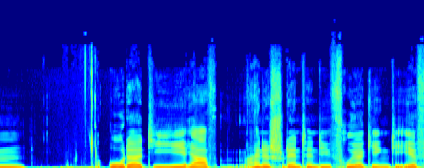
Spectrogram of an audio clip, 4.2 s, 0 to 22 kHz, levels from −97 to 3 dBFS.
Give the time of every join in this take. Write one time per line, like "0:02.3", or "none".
0:01.9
